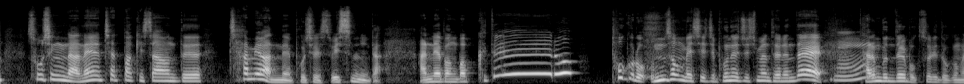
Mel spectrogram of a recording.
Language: Korean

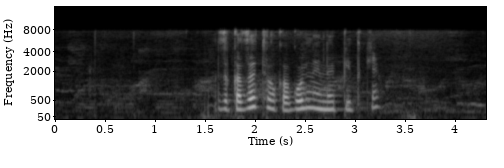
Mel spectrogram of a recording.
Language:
Russian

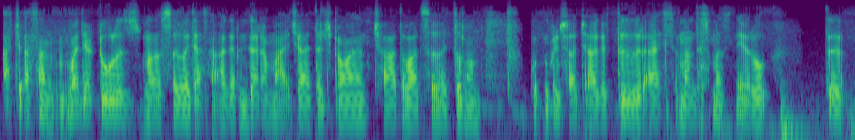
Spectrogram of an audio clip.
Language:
Kashmiri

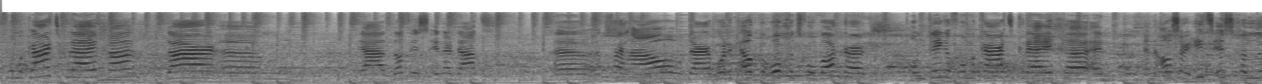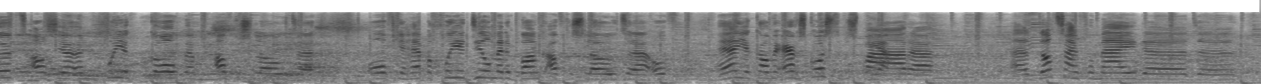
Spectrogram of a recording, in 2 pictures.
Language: Dutch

